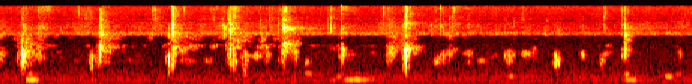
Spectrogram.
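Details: Cat eating wet food, with wet, smacking chewing and licking clicks repeated irregularly, quick bursts every fraction of a second, in a quiet setting.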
